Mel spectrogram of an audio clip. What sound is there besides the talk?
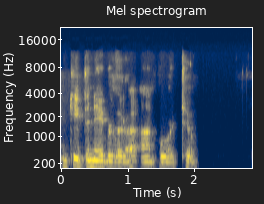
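No everyday noises stand out.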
